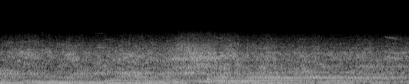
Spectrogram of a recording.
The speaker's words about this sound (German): Hey, er kommt direkt auf uns zu. Er will wohl landen. Wassern heißt das. Ist ja ein Wasserflugzeug. Oh, wenn das nur gut geht.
